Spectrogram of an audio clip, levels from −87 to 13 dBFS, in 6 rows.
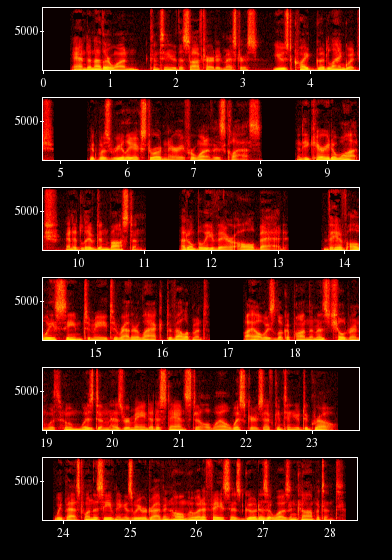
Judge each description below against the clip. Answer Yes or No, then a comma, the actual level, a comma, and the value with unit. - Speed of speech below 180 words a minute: No, average, 190 wpm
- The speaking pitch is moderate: No, very low, 85 Hz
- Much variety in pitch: Yes, wide, 5.9 semitones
